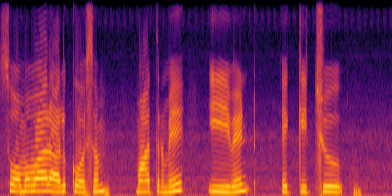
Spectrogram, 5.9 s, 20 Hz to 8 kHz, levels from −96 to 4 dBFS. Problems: constant background noise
